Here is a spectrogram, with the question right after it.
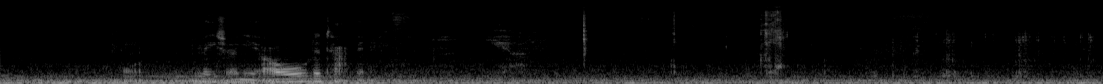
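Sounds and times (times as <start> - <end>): person crunching tortilla chip: 6.4 - 11.0.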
